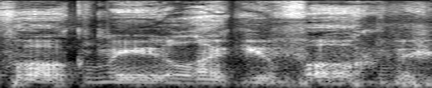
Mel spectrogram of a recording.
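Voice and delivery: put-on very deep voice. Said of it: "the deep voice".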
